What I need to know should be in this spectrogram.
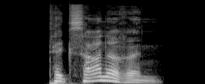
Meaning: a Texan (a female native or inhabitant of Texas)
- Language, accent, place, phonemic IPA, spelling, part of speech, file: German, Germany, Berlin, /tɛˈksaːnəʁɪn/, Texanerin, noun, De-Texanerin.ogg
